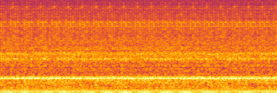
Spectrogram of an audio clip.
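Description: Smooth even warm idle with a constant mid-pitched hum and a soft steady pulse, no knocking or misfire; engine sounds healthy.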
